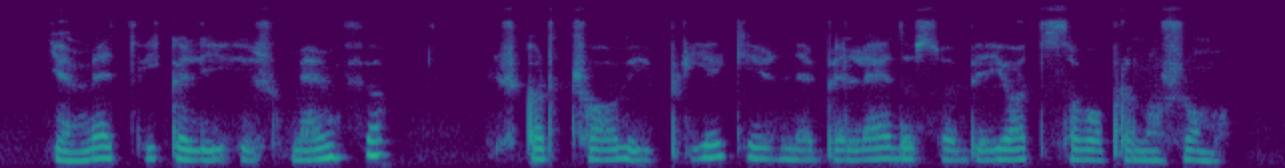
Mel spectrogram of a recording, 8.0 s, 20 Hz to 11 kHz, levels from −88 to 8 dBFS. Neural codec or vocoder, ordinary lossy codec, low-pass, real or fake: none; Opus, 24 kbps; 7.2 kHz; real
